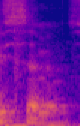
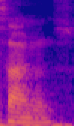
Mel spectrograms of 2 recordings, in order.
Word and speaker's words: Simons: Anthony Simmons. It's Simons. It is? Yes, it's pronounced Simons.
